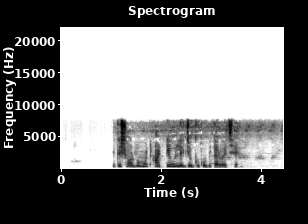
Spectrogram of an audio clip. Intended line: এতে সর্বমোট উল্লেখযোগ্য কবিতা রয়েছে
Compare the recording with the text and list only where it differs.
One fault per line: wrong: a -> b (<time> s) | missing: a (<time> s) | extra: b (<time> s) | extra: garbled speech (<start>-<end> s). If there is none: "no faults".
extra: আটটি (1.9 s)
